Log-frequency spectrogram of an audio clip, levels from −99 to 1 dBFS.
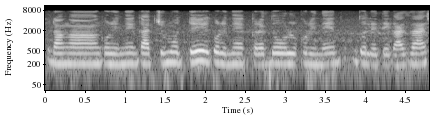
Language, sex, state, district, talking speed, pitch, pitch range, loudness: Chakma, female, Tripura, Unakoti, 135 wpm, 210 Hz, 205-220 Hz, -17 LUFS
